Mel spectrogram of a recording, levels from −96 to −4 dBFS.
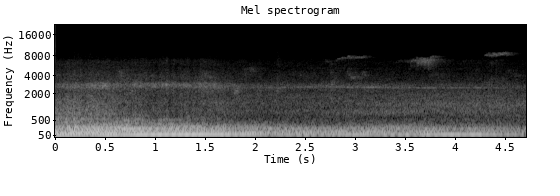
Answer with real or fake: real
